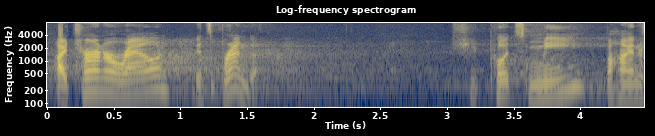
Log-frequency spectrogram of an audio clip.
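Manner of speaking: usual speaking voice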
